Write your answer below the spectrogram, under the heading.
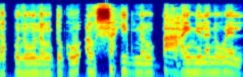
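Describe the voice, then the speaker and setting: A man at a fairly slow pace, with music in the background. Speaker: horror story narrator. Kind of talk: true-crime horror narration, read from a script. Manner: grim, hushed and slow, building dread, then a direct, chilling address to the listener.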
